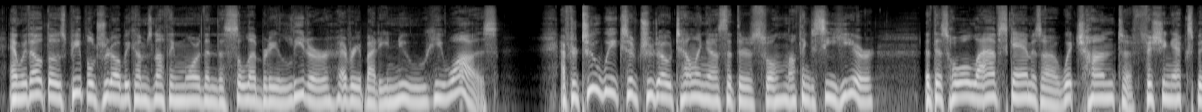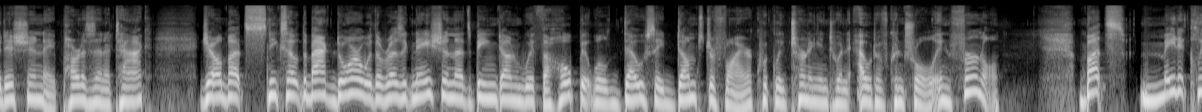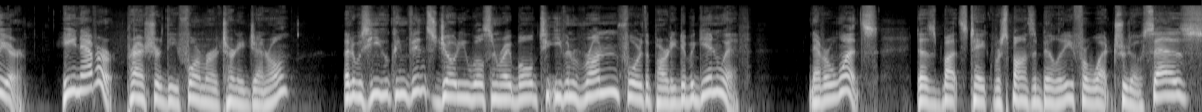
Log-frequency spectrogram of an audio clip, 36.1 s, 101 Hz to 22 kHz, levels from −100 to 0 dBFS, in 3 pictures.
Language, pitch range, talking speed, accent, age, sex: English, 170-215 Hz, 190 wpm, American, 40-59, female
